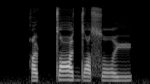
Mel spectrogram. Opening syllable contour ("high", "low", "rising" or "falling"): low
